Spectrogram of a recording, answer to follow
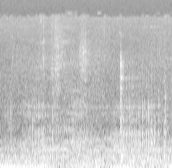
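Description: Low steady hum of a car cabin with the engine idling, with a few faint clicks.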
